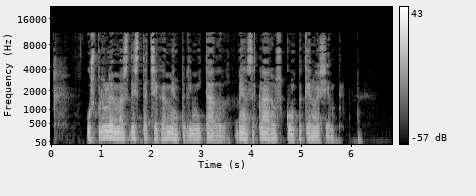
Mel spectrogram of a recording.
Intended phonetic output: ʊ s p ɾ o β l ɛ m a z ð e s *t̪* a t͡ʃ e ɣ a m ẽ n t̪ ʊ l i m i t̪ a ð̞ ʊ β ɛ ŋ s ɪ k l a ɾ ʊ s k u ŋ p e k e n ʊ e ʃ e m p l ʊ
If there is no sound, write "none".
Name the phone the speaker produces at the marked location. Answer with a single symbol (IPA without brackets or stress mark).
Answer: t̪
